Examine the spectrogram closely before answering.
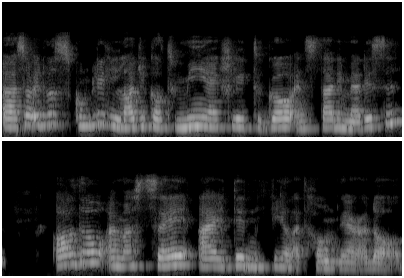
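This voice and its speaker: Speaking at a moderate pace, a woman uses lively intonation in a fairly high pitch. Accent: Slovenian. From Germany, Slovenian parents. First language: Slovenian. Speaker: medical doctor and energy healer. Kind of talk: interview conversation. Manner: halting, many fillers.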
